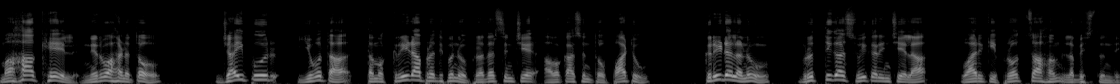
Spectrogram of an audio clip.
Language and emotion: Telugu, neutral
